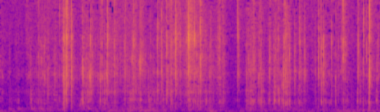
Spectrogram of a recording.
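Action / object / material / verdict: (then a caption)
scrape / thin plastic zip-lock bag / plastic / none. Fingertips crinkle and rub a clear, thin, empty plastic zip-lock bag with blue and green zipper stripes as it rests on a table. A steady, quiet stream of bright, crisp crinkling comes through, dotted with sharp crackles and with almost no low end. Each crackle stops at once, with no ring after it.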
